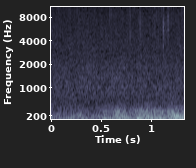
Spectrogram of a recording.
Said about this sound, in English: Cozy in this magical moment, confined to my shelter by the rain, undisturbed, and wanting to be nowhere else, I feel at peace. Rain is rejuvenating, and this rain tonight has given me the rest I needed.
